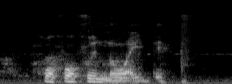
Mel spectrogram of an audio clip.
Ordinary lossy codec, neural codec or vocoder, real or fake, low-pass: Opus, 32 kbps; codec, 44.1 kHz, 7.8 kbps, Pupu-Codec; fake; 10.8 kHz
